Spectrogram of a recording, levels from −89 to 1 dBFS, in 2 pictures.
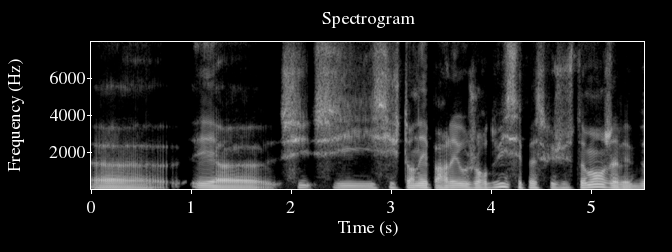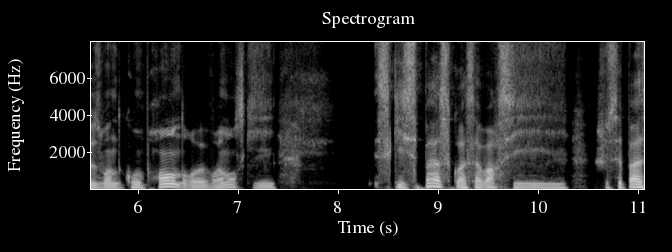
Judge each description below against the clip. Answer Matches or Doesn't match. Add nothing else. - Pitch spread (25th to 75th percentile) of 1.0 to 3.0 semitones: Matches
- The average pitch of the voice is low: Matches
